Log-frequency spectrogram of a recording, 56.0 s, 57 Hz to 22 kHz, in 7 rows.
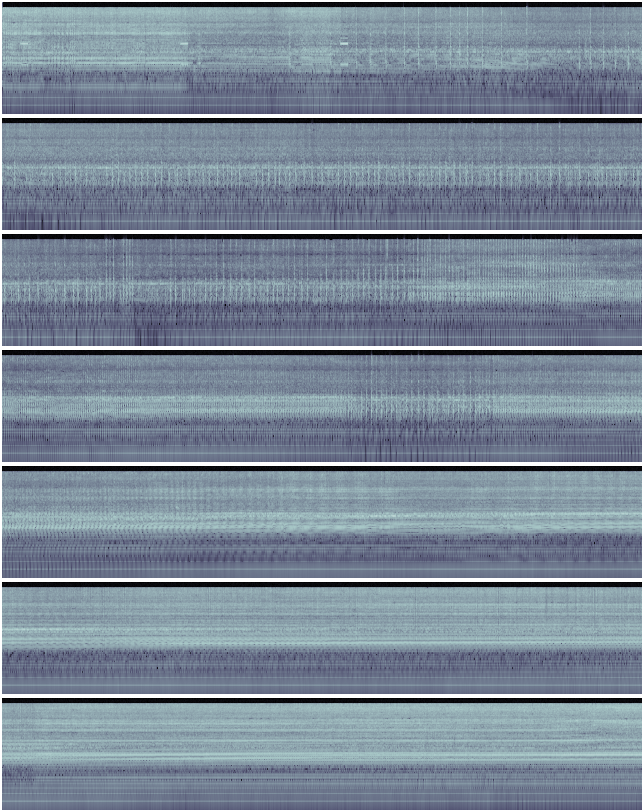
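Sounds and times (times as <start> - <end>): two-stroke bicycle engine running: 0.0 - 56.0.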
